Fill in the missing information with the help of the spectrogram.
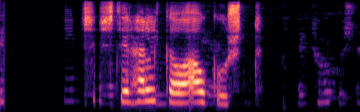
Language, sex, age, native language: Icelandic, female, 10, Icelandic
